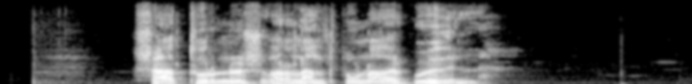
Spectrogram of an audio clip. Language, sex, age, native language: Icelandic, male, 70-79, Icelandic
